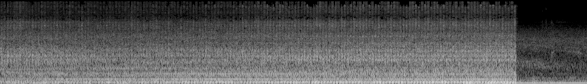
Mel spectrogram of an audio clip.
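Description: A 2024 Mercedes-Benz Sprinter 2500 AWD's high-output inline-four twin-turbo diesel idles steadily, a loud, dense rumble with a constant low hum that continues unchanged before dropping in level near the end.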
